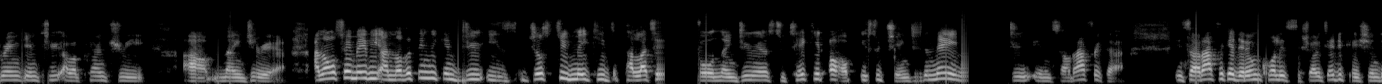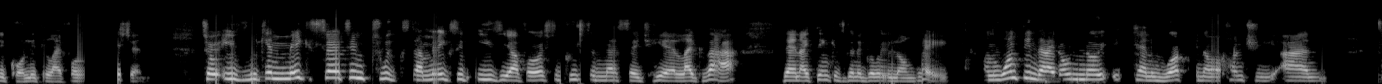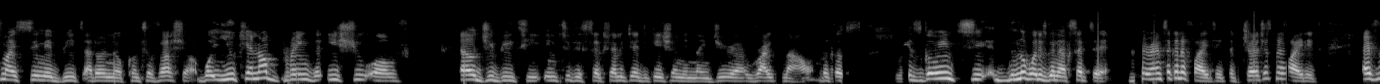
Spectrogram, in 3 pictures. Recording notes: apologise in advance for the sound due to connection issues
